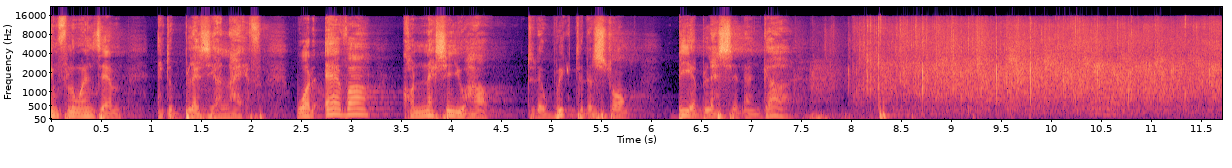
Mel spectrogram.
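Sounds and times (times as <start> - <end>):
speech: 0.0 - 8.3
audience clapping hands: 7.6 - 11.6.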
